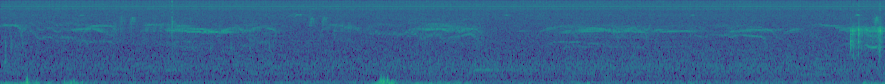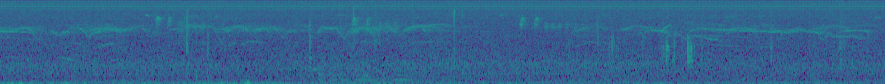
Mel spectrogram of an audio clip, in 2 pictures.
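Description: Quiet outdoor ambience with faint, repeated high chirps of distant birds, and a brief low thump about four seconds in.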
